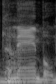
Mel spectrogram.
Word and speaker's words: Coonamble: Coonamble. Is that how you say it? Canamble, mate.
